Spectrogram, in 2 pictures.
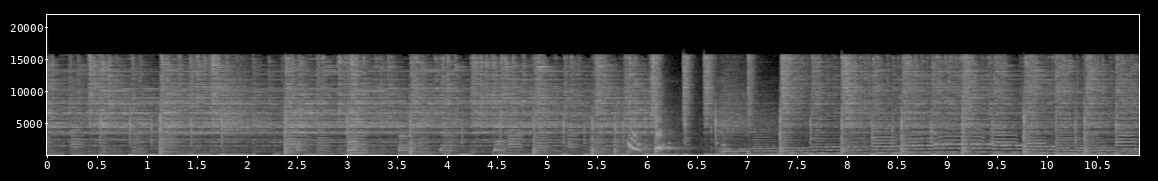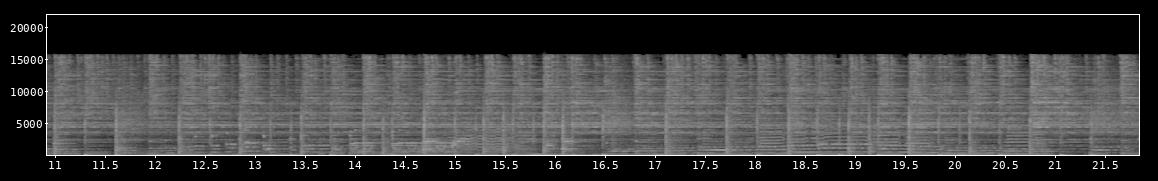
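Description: Live jazz band playing with a steady beat: drum kit, electric bass guitar and keyboards, with a short gliding note about six seconds in.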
